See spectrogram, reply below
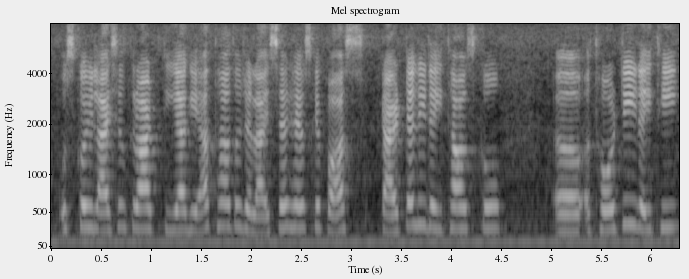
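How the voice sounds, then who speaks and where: A woman's voice: high voice, steady tone, moderate pace, fairly bright tone, slight background noise. A woman giving a law lecture, explaining step by step and often stopping to correct herself. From Pakistan.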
